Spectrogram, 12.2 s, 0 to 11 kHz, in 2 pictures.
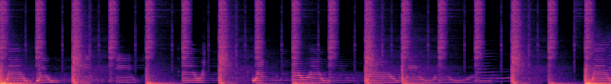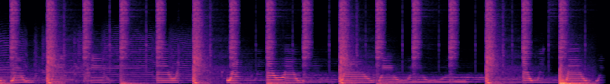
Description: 134 LOOP  -L.wav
